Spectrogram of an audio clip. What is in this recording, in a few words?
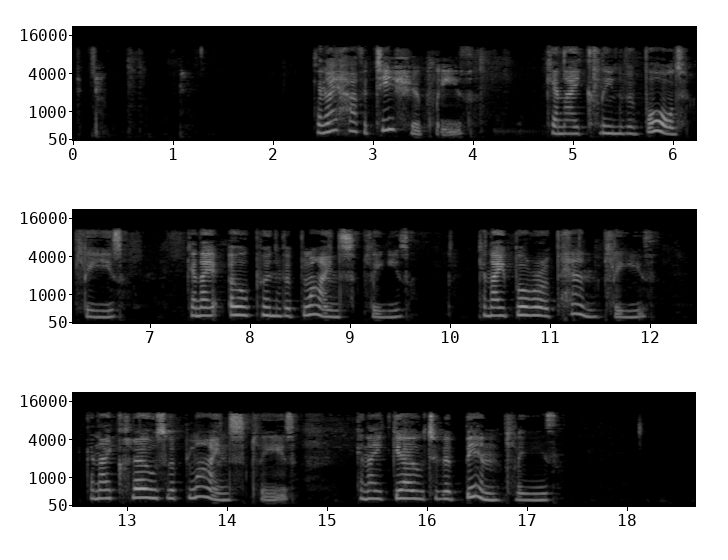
Classroom English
